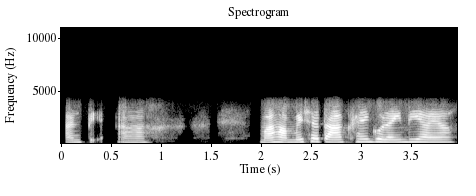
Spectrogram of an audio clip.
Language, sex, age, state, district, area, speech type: Sindhi, female, 30-45, Gujarat, Surat, urban, conversation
